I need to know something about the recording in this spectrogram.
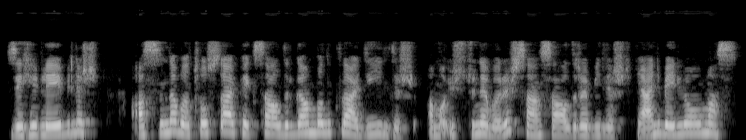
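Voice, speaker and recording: A woman's voice: medium pitch, a little mellow, highs cut off, lightly acted. A woman voicing a friendly, talkative middle-aged village fisherman who explains things patiently. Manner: explains patiently, like reading from an encyclopedia.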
